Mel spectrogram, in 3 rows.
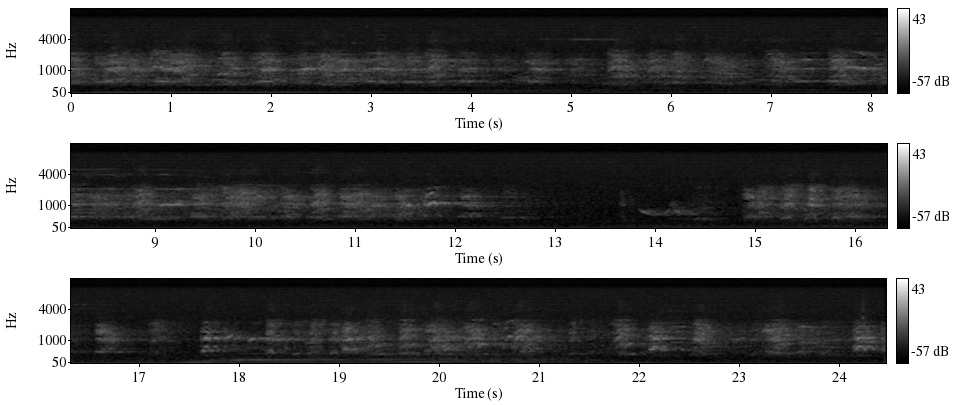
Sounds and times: Dogs bark, whine, and howl 0.0 - 12.8
Dogs bark, whine, and howl 13.7 - 24.4

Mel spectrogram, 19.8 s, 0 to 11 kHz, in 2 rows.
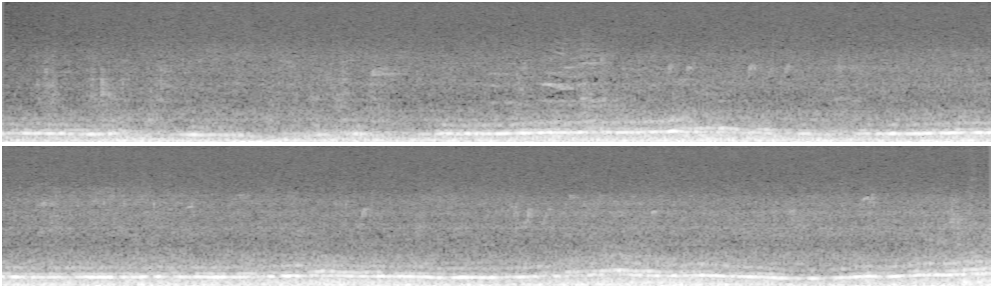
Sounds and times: Wind Howl 0.0 - 19.7

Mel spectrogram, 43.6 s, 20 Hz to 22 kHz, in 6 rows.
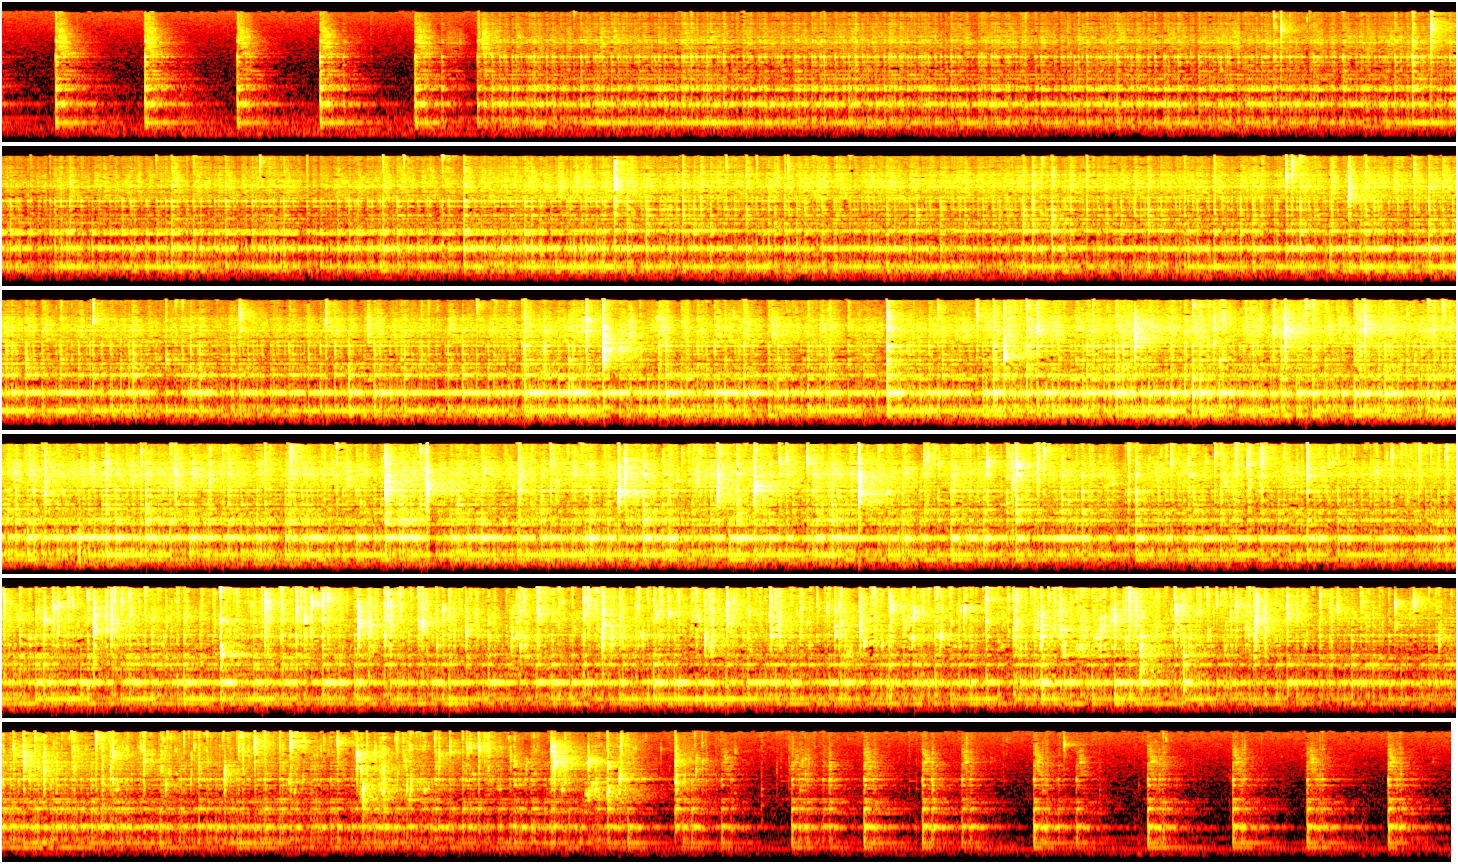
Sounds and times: dripping 0.7 - 43.5

